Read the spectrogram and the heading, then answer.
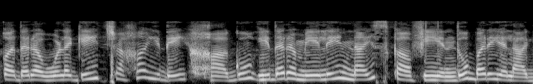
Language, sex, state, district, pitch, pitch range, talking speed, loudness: Kannada, female, Karnataka, Koppal, 220 Hz, 205-255 Hz, 135 wpm, -12 LUFS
